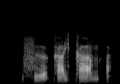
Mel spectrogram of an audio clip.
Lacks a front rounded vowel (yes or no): yes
